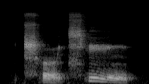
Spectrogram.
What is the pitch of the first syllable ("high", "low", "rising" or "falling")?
low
